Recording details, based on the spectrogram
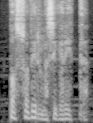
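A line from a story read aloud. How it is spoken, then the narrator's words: Plain question. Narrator (Italian): chiese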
